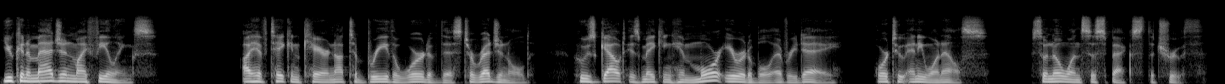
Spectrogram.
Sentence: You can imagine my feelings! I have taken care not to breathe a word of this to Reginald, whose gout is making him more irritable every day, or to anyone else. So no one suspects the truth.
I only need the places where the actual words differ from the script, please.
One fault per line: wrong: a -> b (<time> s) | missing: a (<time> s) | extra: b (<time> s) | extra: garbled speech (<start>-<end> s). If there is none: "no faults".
no faults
